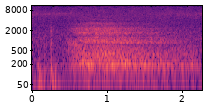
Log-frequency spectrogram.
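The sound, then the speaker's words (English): A slow, deep breath during a sound healing session: a faint, airy rush of air that swells and then holds steady, soft and unhurried, with no voices. “Inhale deeply.”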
